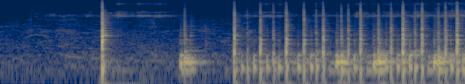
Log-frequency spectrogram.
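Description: Balinese gamelan percussion starting up after a brief hush. A single sharp strike comes about a second in, then a low drum stroke. From about three seconds in there is a fast run of sharp clacking strikes over drum beats.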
